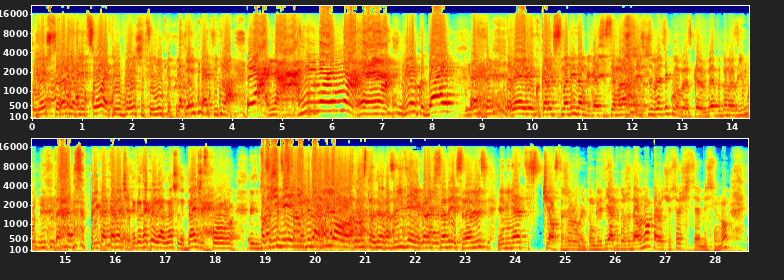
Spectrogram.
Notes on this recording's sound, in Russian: Качество записи не идеальное, так как это рип с эфира в инстгараме, но вполне можно слушать. Эфиры проходят раз в неделю в аккаунте бара «Полторы Комнаты».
